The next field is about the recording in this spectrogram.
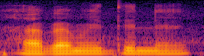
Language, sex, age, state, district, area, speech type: Bengali, male, 30-45, West Bengal, Dakshin Dinajpur, urban, spontaneous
